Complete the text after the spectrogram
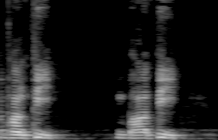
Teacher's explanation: तो इसका उच्चारण जो है मुंह और नाक दोनों से हो रहा है। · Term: अनुनासिक ध्वनि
